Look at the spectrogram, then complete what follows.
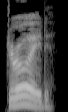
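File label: "droid", British English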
